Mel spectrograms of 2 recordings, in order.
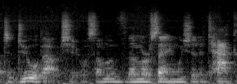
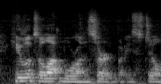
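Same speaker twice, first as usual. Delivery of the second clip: ordinary delivery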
